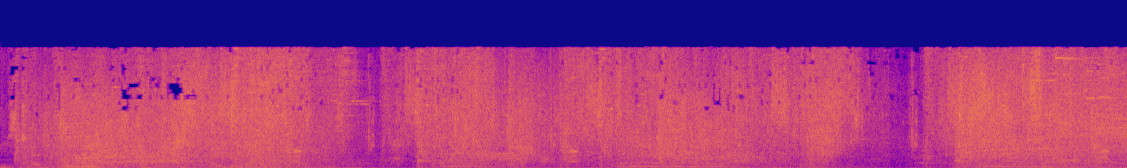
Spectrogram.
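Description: A large creature's attacks thud and crash against a stone structure.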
